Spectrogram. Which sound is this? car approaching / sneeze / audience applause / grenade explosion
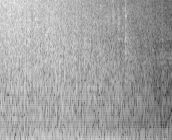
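grenade explosion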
